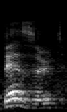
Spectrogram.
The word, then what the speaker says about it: desert: Desert es postre s no solamente cambia la pronunciación de la s sino que también cambia la sílaba tónica en Desert que es desierto la sílaba la primera sílaba mientras que en Desert que significa postre la sílaba tónica es la segunda sílaba la última y tenemos destitute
